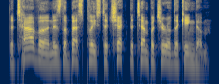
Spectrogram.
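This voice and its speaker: In a gruff, put-on character voice with a fairly high pitch, a man races along at a very fast pace, the sound dry and close with no echo on a very clean recording with a silent background. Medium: read story. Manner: grumbling, blunt.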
